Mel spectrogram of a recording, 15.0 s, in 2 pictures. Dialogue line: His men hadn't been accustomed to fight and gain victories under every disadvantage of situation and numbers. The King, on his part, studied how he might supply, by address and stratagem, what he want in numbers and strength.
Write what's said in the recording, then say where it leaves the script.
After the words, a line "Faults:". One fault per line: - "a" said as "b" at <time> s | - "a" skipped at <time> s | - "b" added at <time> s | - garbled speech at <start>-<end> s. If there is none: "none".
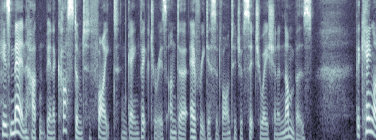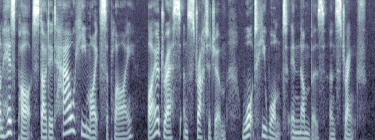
His men hadn't been accustomed to fight and gain victories under every disadvantage of situation and numbers. The King, on his part, studied how he might supply, by address and stratagem, what he want in numbers and strength.
Faults:
none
